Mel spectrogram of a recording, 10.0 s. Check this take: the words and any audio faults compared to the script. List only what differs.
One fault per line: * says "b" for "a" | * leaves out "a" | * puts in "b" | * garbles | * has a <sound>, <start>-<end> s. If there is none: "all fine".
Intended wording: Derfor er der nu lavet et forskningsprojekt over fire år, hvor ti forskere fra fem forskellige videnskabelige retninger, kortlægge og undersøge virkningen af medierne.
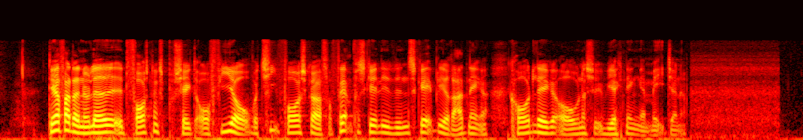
all fine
